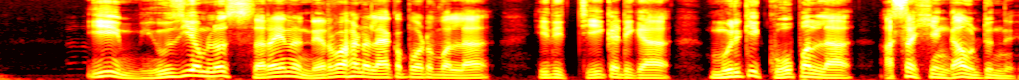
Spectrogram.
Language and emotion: Telugu, disgusted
